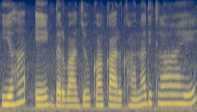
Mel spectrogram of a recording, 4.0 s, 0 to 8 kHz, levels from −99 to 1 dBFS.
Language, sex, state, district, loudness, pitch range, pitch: Hindi, female, Madhya Pradesh, Dhar, -18 LUFS, 190-240 Hz, 200 Hz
